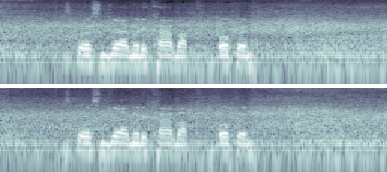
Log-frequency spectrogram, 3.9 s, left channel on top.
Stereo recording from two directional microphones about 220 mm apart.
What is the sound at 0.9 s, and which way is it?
Speech, 10° left (ahead or behind).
